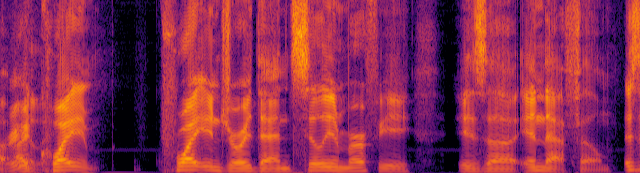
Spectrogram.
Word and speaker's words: Cillian Murphy: Cillian Murphy.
